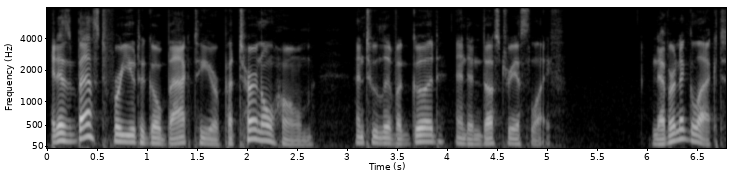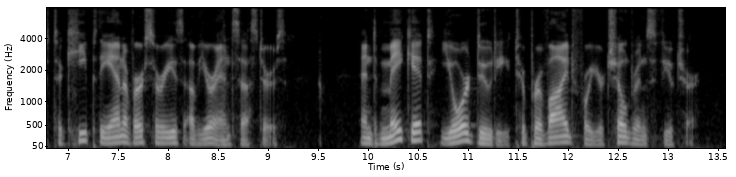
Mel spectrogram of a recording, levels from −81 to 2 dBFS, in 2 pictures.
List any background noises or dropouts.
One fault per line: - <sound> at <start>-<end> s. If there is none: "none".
- whoosh at 9.5-9.6 s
